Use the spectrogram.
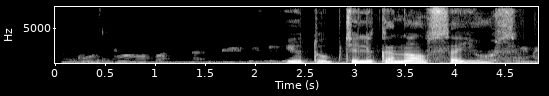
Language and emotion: Russian, sad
